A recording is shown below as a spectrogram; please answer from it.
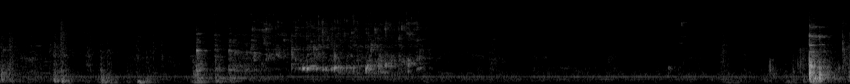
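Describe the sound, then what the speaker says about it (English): Water runs from a tap into a glass in a short filling burst midway, with a person talking before and after. "Let me get some more water."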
